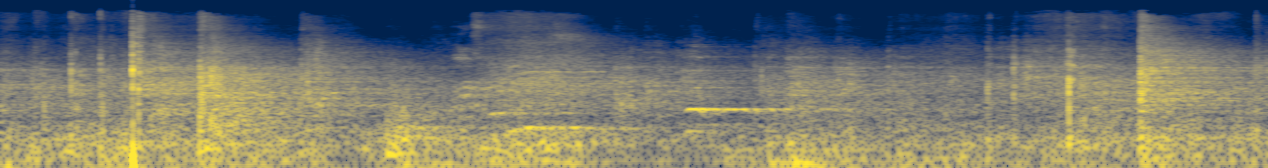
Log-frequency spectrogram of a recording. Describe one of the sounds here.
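A hockey puck smacks against a goalie's pads.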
